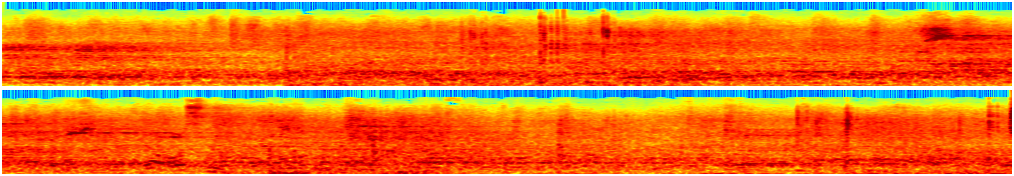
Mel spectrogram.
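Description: Boys shout to each other, echoing in a large hall.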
